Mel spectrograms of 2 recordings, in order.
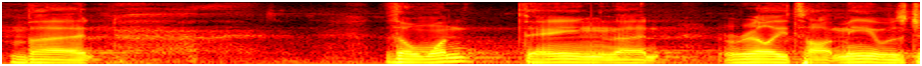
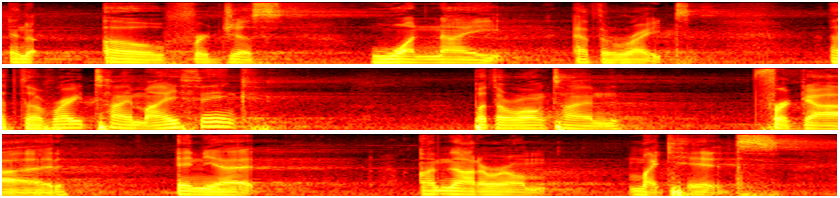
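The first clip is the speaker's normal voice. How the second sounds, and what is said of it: Choked-up, emotional voice. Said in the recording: “I got a little choked up there”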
